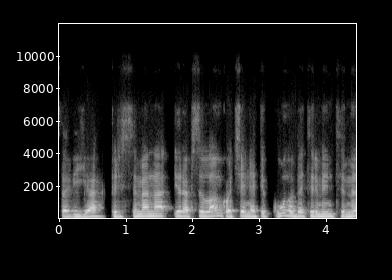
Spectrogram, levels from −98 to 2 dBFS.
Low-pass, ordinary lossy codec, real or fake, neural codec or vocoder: 7.2 kHz; Opus, 32 kbps; real; none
